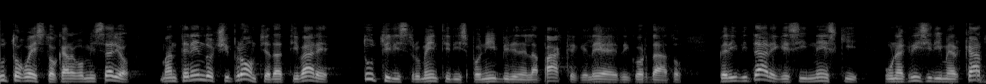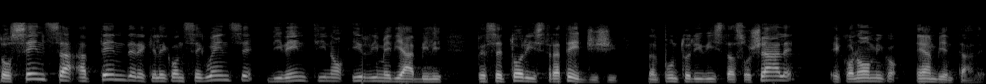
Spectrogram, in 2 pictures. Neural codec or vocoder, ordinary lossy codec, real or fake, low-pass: none; none; real; 7.2 kHz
